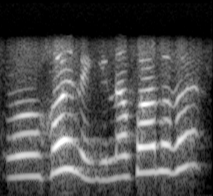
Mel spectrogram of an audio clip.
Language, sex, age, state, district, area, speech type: Assamese, female, 18-30, Assam, Biswanath, rural, conversation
